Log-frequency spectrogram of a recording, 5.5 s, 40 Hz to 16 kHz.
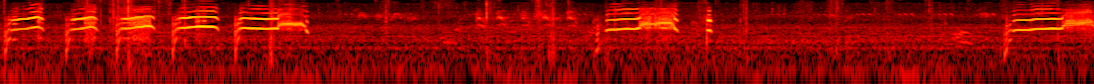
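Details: Osprey on its nest in Charlo, Montana, watched by a cam early in the evening of 8 July 2018: a quick run of ringing upslurred chirps, silence, then two shorter chirp groups.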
